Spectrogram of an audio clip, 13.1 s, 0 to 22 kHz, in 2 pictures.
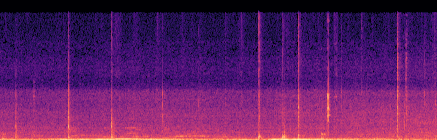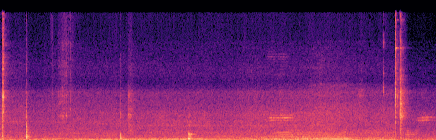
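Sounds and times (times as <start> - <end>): steady low hum: 0.0 - 10.4.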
